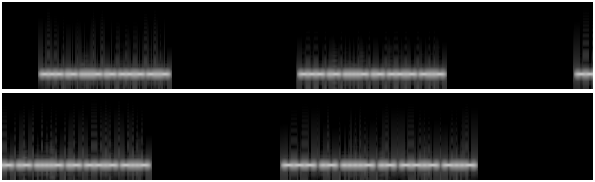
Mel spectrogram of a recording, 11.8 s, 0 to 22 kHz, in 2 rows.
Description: Morse code, heard as a keyed tone, about 64 wpm, 700 Hz. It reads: OA4AQX OA4AQX OA4AQX OA4AQX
